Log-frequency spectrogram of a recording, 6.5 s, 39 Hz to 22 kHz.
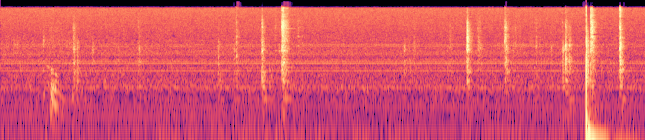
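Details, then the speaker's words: General Electric C-411 radio phonograph after mechanism maintenance, run with no record: scattered clicks and firm clunks as the arm and trip mechanism cycle through reject; the changer completes its cycle properly. "hey it worked right that time let's turn it on again pretend there's a record okay good reject"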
